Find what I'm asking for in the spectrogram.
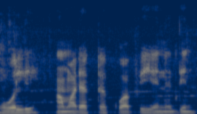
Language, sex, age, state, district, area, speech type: Bengali, male, 18-30, West Bengal, Birbhum, urban, read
